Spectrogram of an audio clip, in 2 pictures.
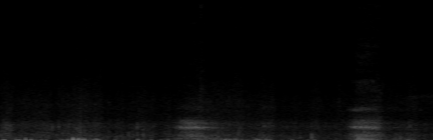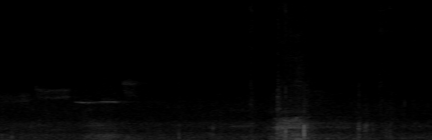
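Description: Quiet outdoor ambience with low rumbling noise on the microphone in the first three seconds. Short breathy sniffs from the person filming come about two seconds in, near four seconds and near the end.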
